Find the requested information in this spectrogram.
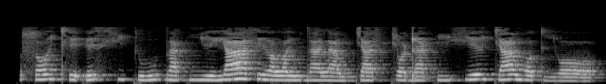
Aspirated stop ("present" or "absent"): present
